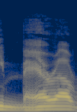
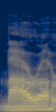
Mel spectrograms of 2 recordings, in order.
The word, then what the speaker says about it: Mara: It's Rooney Mara rhymes with marinara, not Mara rhymes with tiara.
